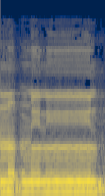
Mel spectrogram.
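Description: A man's voice reciting the Quran in a melodic chant, holding one long steady note with a short break about a quarter of a second in.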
